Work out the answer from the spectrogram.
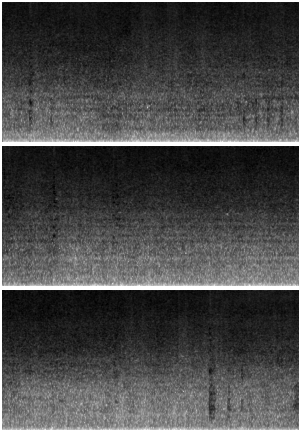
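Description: Food frying in hot oil: a steady, even sizzle with a few faint clicks.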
